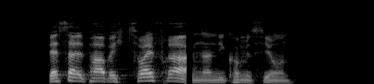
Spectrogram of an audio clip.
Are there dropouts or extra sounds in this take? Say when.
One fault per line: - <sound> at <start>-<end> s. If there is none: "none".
- dropout at 1.9-1.9 s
